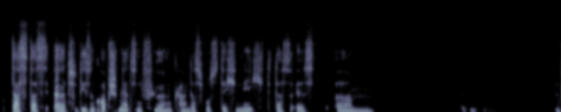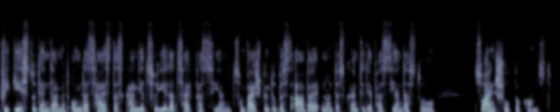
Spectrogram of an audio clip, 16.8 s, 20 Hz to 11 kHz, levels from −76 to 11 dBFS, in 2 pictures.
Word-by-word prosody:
dass 180 -3 +4
das, 165 -2 0
äh, 175 0 +4
zu 190 - -1
diesen 185 -2 -3
Kopfschmerzen 200 -2 0
führen 180 -1 -5
kann, 175 0 -6
das 175 +1 -7
wusste 170 -2 -7
ich 160 - -3
nicht. 180 +8 -6
Das 145 +9 -6
ist, 175 -2 -5 0.3
ähm 155 0 -6 2.9
Wie 190 -1 +4
gehst 210 +5 +4
du 210 - +3
denn 180 -2 +2
damit 175 0 0
um? 225 0 +5
Das 185 -3 +1
heißt, 180 +2 +1
das 190 - -1
kann 205 +1 +2
dir 210 -1 +4
zu 210 - -1
jeder 215 +1 +4
Zeit 190 -1 -2
passieren? 160 -6 -5
Zum 195 - -4
Beispiel, 185 +2 +4
du 200 - +1
bist 200 -3 -2
arbeiten 210 +3 +4
und 190 -2 -3
das 180 - -3
könnte 195 0 -2
dir 190 -1 -1
passieren, 185 0 -3
dass 175 -3 -2
du 185 -1 -3 0.6
so - - -1
einen 170 +2 +7
Schub 175 -3 +3
bekommst? 140 -1 -7
185 Hz, 165 wpm, -25 LUFS, 175-200 Hz, 2.9 s, einen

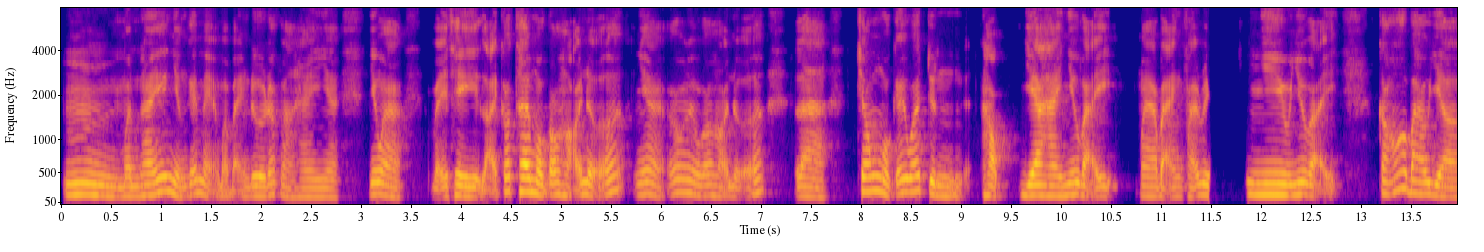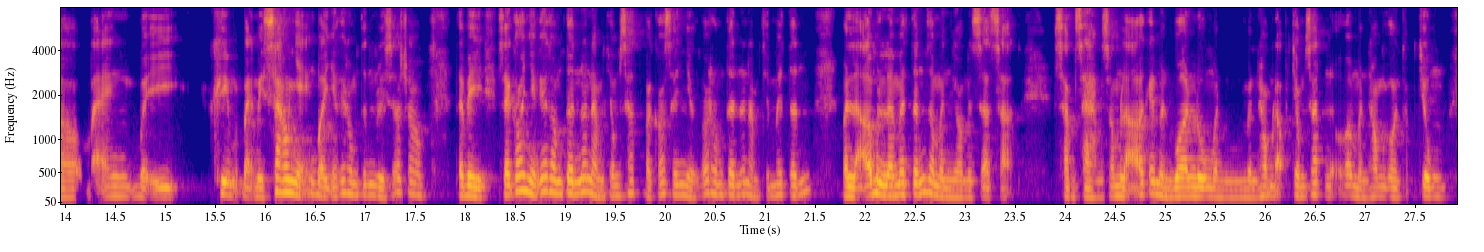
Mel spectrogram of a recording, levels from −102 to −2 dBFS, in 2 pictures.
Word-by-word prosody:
Ừm, 165 -4 +3
mình 145 0 0
thấy 170 +8 +4
những 155 -9 +2
cái 175 - 0
mẹo 185 -5 -1
mà - - -4
bạn - - -6
đưa 145 0 +4
rất 170 +1 -2
là 145 - -4
hay 130 +1 -3
nha. 130 -2 -4 0.3
Nhưng 175 +1 +4
mà 145 -6 +1 0.3
vậy 130 +2 -1
thì 145 -3 +5
lại - - -1
có 215 - +3
thêm 210 -1 +10
một 165 - +6
câu 170 0 +5
hỏi 160 0 -1
nữa 180 +7 +2
nha, 165 -4 -1
có 170 - -6
thêm 190 - +1
một 155 - 0
câu 155 +1 0
hỏi 150 - -3
nữa 190 +4 -3 0.3
là 140 -3 0 0.3
trong 220 0 +4
một 170 - +4
cái 185 +4 +3
quá 210 +2 +5
trình 150 -5 +1 0.2
học - - +1 0.2
dài 155 -2 +6
như 170 +2 +3
vậy 150 -3 0 0.3
mà 145 -1 0
bạn 140 0 -2
phải 140 0 -2
re 165 - +5 0.4
nhiều 165 -1 +6
như 175 +2 +5
vậy, 155 - -1 0.4
có 215 +8 +1
bao 180 -2 +3
giờ 135 -6 +1 0.2
bạn 145 0 -8
bị 265 - -5 0.4
khi 360 - +2
mà 345 - -6
bạn - - -6
bị 135 - 0
xao 200 +7 +3
nhãng 180 0 0
bởi 140 -5 -2
những - - -8
cái 190 - -4
thông 170 -2 -5
tin 160 -1 -6
research 180 +9 -6
hông? 160 -3 -8 0.3
Tại 150 - -1
vì 140 -3 +3
sẽ 160 - +1
có 220 - +2
những 195 -7 +2
cái 205 - +1
thông 190 -4 0
tin 180 -1 +1
nó 205 - 0
nằm 150 -9 -2
trong 150 0 -8
sách 185 +4 -6
và - - -8
có 170 - -8
sẽ 160 - -4
những 145 -6 -5
có 185 - -5
thông 170 -3 -6
tin 160 -2 -3
nó 175 - -7
nằm 145 -7 -7
trên 145 - -14
máy 165 - -7
tính, 175 +8 -5 0.3
mà 145 - +2
lỡ 140 - +3
mình 170 -4 +5
lên 150 0 +2
máy 170 0 +1
tính 175 +4 +1
xong 175 -4 0
mình 130 -2 -3
ngồi 125 -1 -5
mình 125 0 -8
search, - - -4
search - - -6 0.5
xàm 140 -2 -6
xàm 130 -2 -3
xong 145 +3 -5
lỡ 140 +4 -2
cái 180 - -2
mình 145 -6 -2
quên 140 0 +3
luôn, 140 -1 +3
mình 120 -1 -8
mình 125 -1 -6
hông 145 +2 -5
đọc - - -6
trong 150 -3 -5
sách 170 0 -6
nữa - - -11
và 155 - -3
mình 130 -4 -7
hông 140 +2 -9
còn 135 -3 -6
tập - - -28
trung 140 -1 -1
155 Hz, 265 wpm, -24 LUFS, 140-175 Hz, 0.5 s, thêm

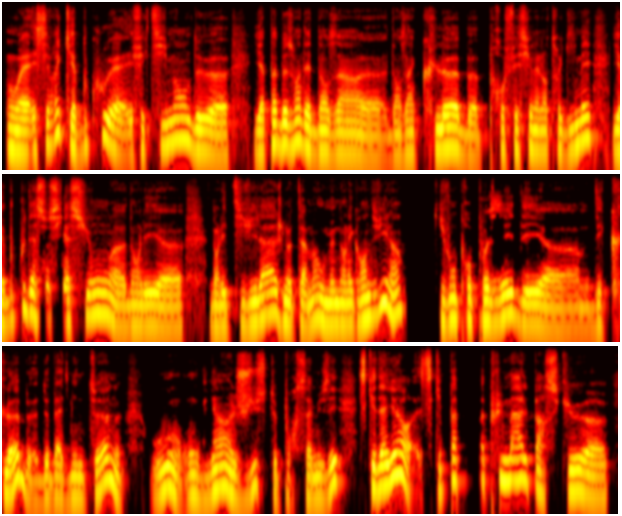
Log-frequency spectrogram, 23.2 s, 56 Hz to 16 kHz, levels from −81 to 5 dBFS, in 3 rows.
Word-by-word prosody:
Ouais 110 -2 +4
et - - +1
c'est 110 +5 0
vrai 185 +9 0
qu'il 145 -10 +2
y - - +4
a - - -12
beaucoup, 130 +7 -1
eh, 100 -6 +2
effectivement, 130 +9 -2
de, 115 -6 +2
heu, 95 -3 +3 0.3
il 105 - -2
y - - +6
a 105 - +2
pas 140 - +2
besoin 140 +2 +3
d'être 120 -6 +3
dans 105 -2 0
un, 100 -1 0 0.3
heu, - - -11
dans 95 +2 -5
un 100 0 -1
club 115 -2 +2
«professionnel», 110 0 -2
entre 105 +1 -5
guillemets. 125 - 0 0.2
Il 110 - -1
y - - +6
a - - +2
beaucoup 125 - -6
d'associations, 140 -1 0
heu, 95 -2 0
dans 100 +1 -2
les, 100 0 +2
heu, 95 0 0 0.3
dans 100 - -2
les 100 +1 0
petits 100 +1 -7
villages, 130 +9 +1
notamment, 105 0 0
ou 120 - +2
même 105 0 +3
dans 105 - +1
les 105 - +1
grandes 115 +5 +1
villes, 200 +10 +2
hein, 150 +3 +1 0.4
qui 115 - -4
vont 120 +2 0
proposer 120 +3 +1
des, 105 -6 +2
heu, 90 -1 -3
des 90 +3 -6
clubs 115 - +2 0.2
de 100 - -2
badminton 100 - -1 0.3
où 120 +3 +1
on 105 0 -2
vient 120 +7 +1
juste 105 - -2
pour - - -12
s'amuser. 100 - 0 0.2
Ce - - +3
qui - - +2
est - - +4
d'ailleurs 175 +9 +5
ce - - -1
qui 130 - -5
est - - -8
pas 180 - -1 0.3
pas 175 - -6
plus 180 +1 -3
mal 180 0 +1
parce 120 -7 -2
que, 125 - -3
heu, 105 -5 +1
110 Hz, 200 wpm, -23 LUFS, 100-135 Hz, 0.4 s, y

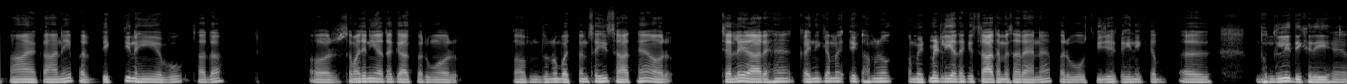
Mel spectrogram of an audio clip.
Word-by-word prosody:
कहाँ 120 0 +1
है 115 - +3
कहाँ 115 0 -1
नहीं, 135 +5 +1
पर 120 -7 -3
दिखती 120 +6 -3
नहीं 125 -2 +2
है 115 - +1
वो 125 +3 -4
ज़्यादा 125 +4 -1 0.9
और 110 -1 -2
समझ 125 +2 +1
नहीं 135 0 +4
आता 125 0 +1
क्या 115 -2 +2
करूँ 115 0 -5
और 110 0 -3 0.6
हम 115 +1 -2
दोनों 125 +2 0
बचपन 120 +2 0
से 135 - +2
ही 135 - +4
साथ 125 -3 0
हैं 145 +1 +2
और 115 -3 -1 0.5
चले 135 +3 +5
आ 125 -2 +7
रहे 120 - +2
हैं, 135 +2 -3
कहीं 125 -1 +1
न 135 - 0
कहीं 135 0 0
अम 145 - +1
एक 135 -1 -1
हम 120 +2 0
लोग 135 0 0 0.2
कमिटमेंट 125 +3 +2
लिया 130 0 +5
था 130 - +2
कि 130 - -2
साथ 120 -1 +4
हमेशा 120 0 +1
रहना 110 0 0
है 135 - -2
पर 115 -2 -3
वो 110 0 -3
चीज़ें 115 +1 -3
कहीं 115 0 -3
न 115 - -2
कहीं 120 - -3
अब 115 - -15 0.4
अ, 120 +1 -17
धुंधली 125 +5 +4
दिख 120 -2 -1
रही 115 -2 +3
है 115 0 -3
120 Hz, 250 wpm, -24 LUFS, 115-130 Hz, 0.9 s, आ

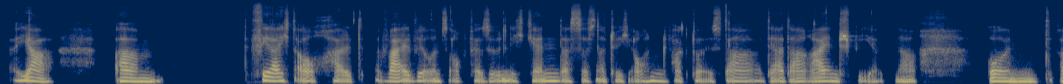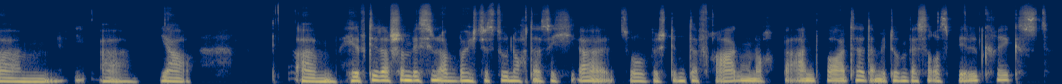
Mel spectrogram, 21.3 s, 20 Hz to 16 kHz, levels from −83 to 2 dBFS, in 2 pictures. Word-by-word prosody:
ja, 160 -7 +3 0.7
ähm 150 -1 +3 0.9
vielleicht 165 -5 +2
auch 80 -1 -1
halt, 80 -2 -2
weil 155 -4 +2
wir 170 - 0
uns 155 - -2
auch 145 -1 -8
persönlich 80 +1 -2
kennen, 80 0 +2
dass 75 - -2
das - - -5
natürlich - - -4
auch 150 - -2
'n 165 -2 +1
Faktor 190 - -5
ist, 155 -4 -7
da 155 +1 -2
der 155 - 0
da 145 0 -1
reinspielt, 155 0 0
ne? 70 +2 -1 0.7
Und, 140 -2 +3 0.2
ähm, 145 +1 0
äh, 190 - -9 0.7
ja, 150 -4 +1 1.1
ähm 145 -3 +3
hilft 170 +1 +2
dir 195 - +7
das 185 -3 +5
schon 200 -1 +7
'n - - +9
bisschen, 190 +2 +3
oder 170 - +4
möchtest 165 -1 +1
du 180 - +4
noch, 170 -1 +1
dass 145 - -2
ich, 155 +1 -6
äh, 170 +1 +2
so 160 -1 -2
bestimmte 165 +4 -2
Fragen 90 - 0
noch 85 -1 -2
beantworte, 90 - +1
damit 80 - 0
du - - +3
'n 170 - +1
besseres 160 -4 -1
Bild 95 +1 0
kriegst? 105 0 -3
150 Hz, 145 wpm, -25 LUFS, 135-165 Hz, 1.1 s, n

